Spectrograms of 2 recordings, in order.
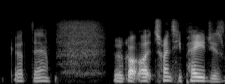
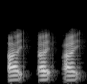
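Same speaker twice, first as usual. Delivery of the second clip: stammering; 4 semitones higher, 4 dB louder than usual. A narrator's reading. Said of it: "I stammered".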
